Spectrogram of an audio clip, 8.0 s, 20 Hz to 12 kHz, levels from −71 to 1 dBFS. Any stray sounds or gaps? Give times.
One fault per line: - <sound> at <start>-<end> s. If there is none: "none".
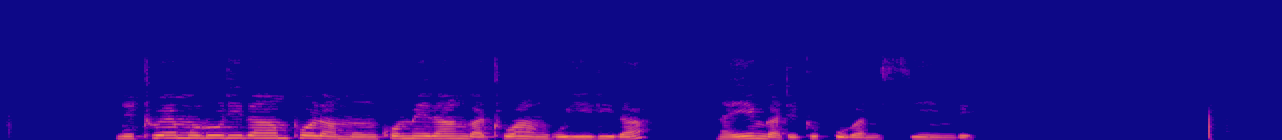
none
